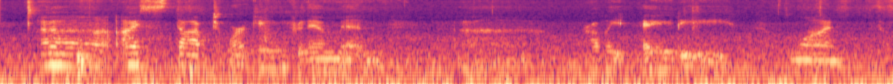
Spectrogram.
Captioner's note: whispering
